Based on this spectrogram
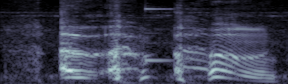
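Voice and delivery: high, spluttered cough covering a laugh; stifled-laugh cough. A narrator's reading. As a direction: cough to hide your amusement. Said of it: "trying not to laugh himself".

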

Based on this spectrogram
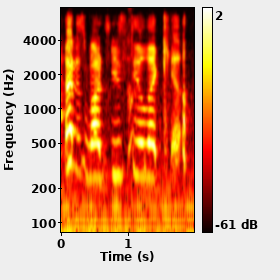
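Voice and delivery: high, helpless laughter through the words; tickled, squeaky laugh-talk; real laughing. Real, not acted. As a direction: squeeze the words out while cracking up. Laughing at friend's kill steal.

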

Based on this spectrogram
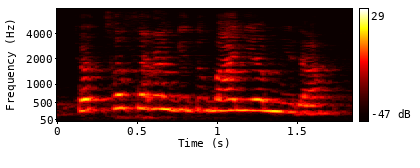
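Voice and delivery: normal talking voice

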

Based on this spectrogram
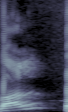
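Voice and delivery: "গল্প" lightly as "gol... po"; gently split syllables. Shown as a demonstration. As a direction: ease through "গল্প" in two parts, rounded ending. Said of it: "আলতো করে বলো তো". (আলতো করে "গল-পো")

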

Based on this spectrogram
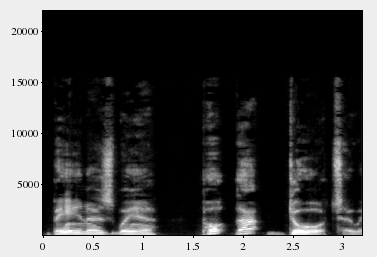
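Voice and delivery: slow, high-pitched instruction; calling an order. A narrator's reading. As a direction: break off and call across the room. Chairman breaks off to give an order.

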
